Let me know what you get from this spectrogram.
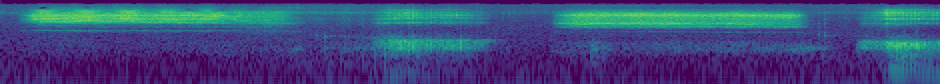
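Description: A person making playful pretend-snoring sounds: a long 'shhh' hiss, then a short snoring in-breath, another long 'shhh', and a second snoring in-breath near the end.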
